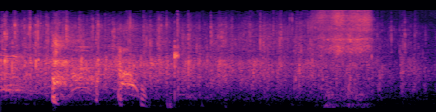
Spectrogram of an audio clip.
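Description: Congregation applauding, with a few voices calling out in the first half, the clapping steadily dying away.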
